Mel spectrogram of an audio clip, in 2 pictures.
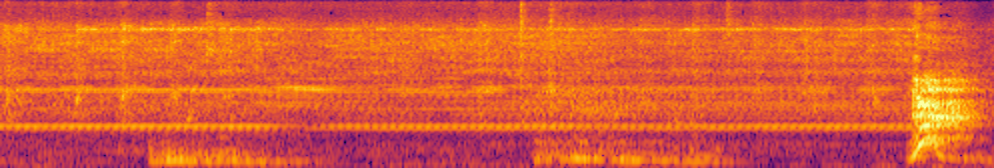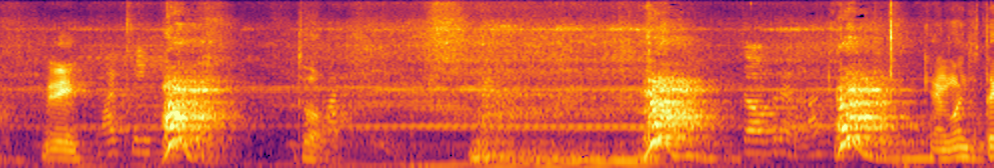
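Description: An electric hair clipper buzzes steadily.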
